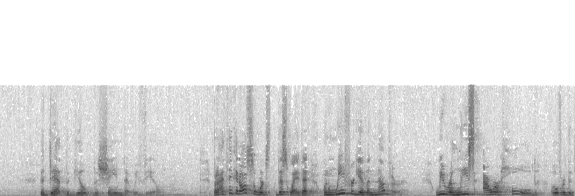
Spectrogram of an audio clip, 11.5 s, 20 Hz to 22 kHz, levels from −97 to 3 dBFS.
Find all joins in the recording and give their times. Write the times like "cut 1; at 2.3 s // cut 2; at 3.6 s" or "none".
none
